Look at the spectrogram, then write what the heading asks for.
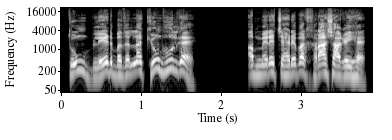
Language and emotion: Urdu, angry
